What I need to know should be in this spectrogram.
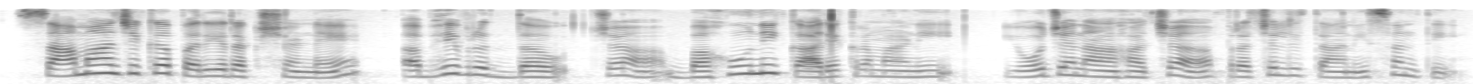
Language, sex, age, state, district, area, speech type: Sanskrit, female, 30-45, Karnataka, Bangalore Urban, urban, spontaneous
